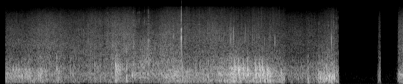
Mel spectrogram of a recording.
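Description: Chiropractic adjustment of the neck and upper back: rubbing and rustling of clothing against a clip-on microphone, with a few short cracks from the patient's joints, 'very crunchy'. The sound cuts out abruptly about three and a half seconds in.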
